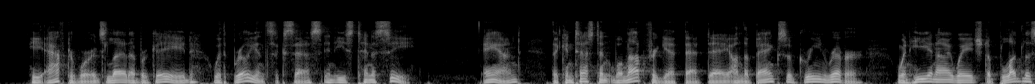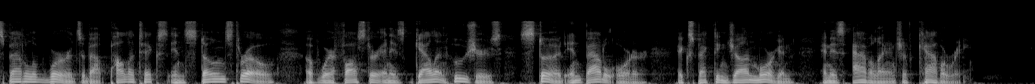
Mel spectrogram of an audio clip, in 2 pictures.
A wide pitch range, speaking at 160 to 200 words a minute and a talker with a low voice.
Yes: wide, 5.9 semitones; average, 170 wpm; very low, 95 Hz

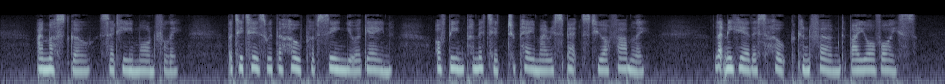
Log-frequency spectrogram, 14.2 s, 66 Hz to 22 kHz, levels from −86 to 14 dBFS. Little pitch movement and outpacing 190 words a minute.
No: narrow, 2.2 semitones; average, 150 wpm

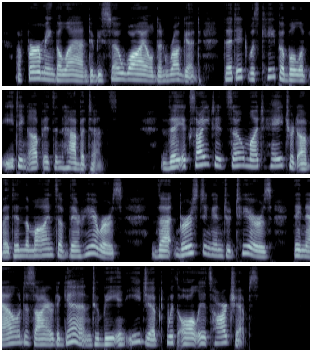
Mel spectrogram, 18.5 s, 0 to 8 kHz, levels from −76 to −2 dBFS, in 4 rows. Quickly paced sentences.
No: average, 155 wpm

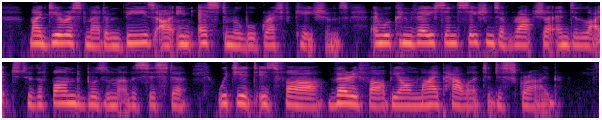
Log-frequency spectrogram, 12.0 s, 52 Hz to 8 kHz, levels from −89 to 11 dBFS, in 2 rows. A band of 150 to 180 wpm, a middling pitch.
Yes: average, 170 wpm; medium, 180 Hz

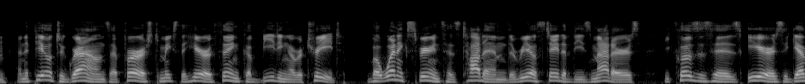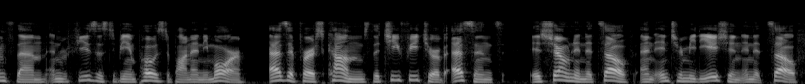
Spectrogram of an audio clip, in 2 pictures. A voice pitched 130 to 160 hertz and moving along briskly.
Yes: low, 135 Hz; fast, 215 wpm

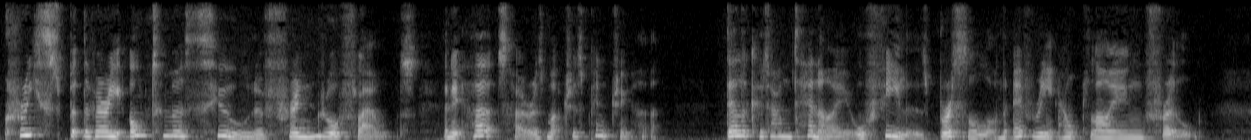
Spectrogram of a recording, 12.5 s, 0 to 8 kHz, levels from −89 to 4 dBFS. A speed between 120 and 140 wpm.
Yes: slow, 135 wpm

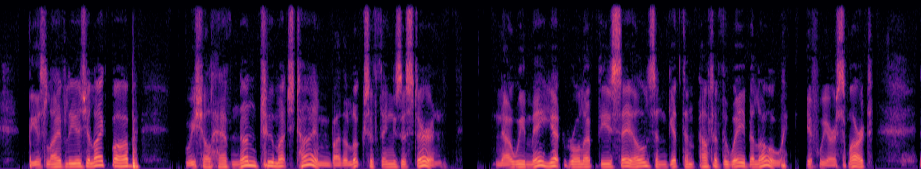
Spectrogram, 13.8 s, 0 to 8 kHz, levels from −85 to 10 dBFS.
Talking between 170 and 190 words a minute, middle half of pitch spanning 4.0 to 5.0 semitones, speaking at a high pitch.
No: average, 175 wpm; average, 4.4 semitones; low, 135 Hz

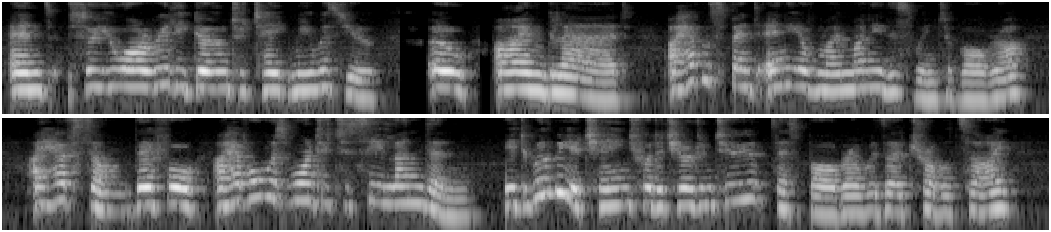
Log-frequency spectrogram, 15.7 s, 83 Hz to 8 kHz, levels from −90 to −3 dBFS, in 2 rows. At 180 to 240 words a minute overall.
Yes: average, 200 wpm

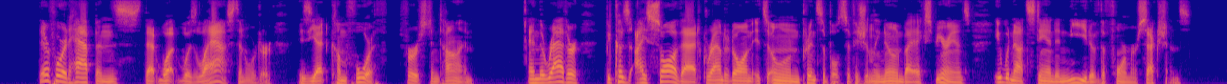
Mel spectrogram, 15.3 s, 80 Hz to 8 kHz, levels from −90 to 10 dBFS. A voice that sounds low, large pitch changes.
Yes: low, 105 Hz; wide, 7.0 semitones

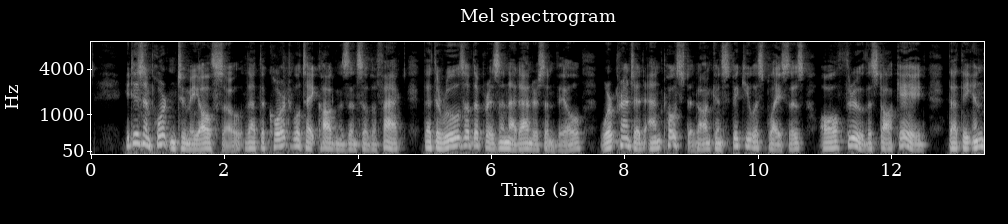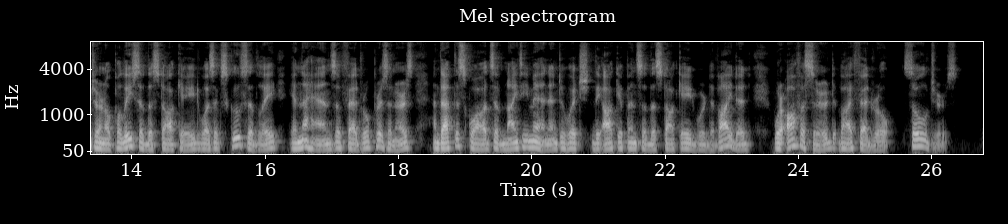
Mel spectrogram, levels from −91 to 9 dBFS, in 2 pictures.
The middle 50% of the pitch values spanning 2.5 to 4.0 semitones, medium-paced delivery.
Yes: average, 3.6 semitones; average, 155 wpm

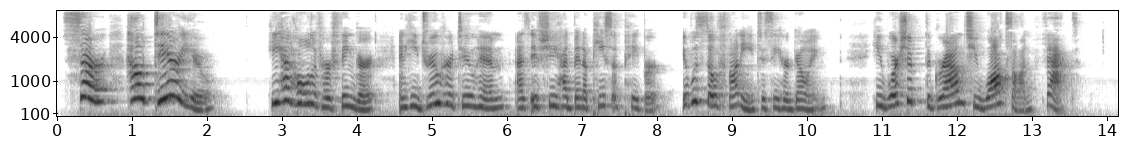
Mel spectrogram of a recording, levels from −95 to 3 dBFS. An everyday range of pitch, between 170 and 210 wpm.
No: wide, 6.4 semitones; average, 180 wpm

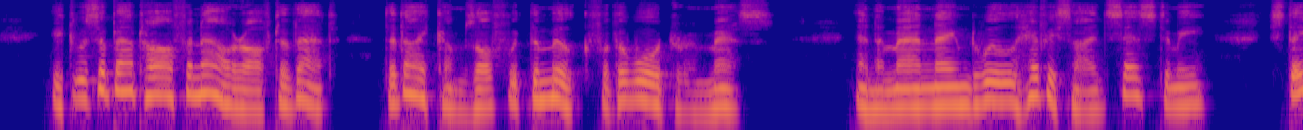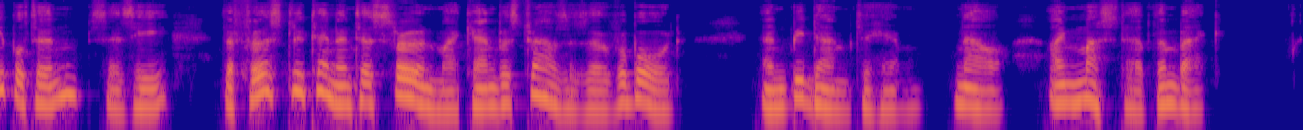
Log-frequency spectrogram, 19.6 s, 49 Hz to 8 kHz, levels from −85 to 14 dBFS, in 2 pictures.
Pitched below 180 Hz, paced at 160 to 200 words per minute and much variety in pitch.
Yes: medium, 140 Hz; average, 165 wpm; wide, 6.0 semitones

